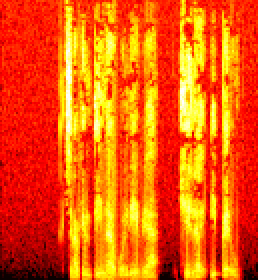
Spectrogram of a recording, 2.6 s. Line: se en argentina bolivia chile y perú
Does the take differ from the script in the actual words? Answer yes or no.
no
